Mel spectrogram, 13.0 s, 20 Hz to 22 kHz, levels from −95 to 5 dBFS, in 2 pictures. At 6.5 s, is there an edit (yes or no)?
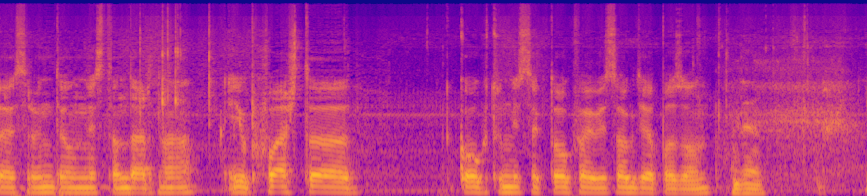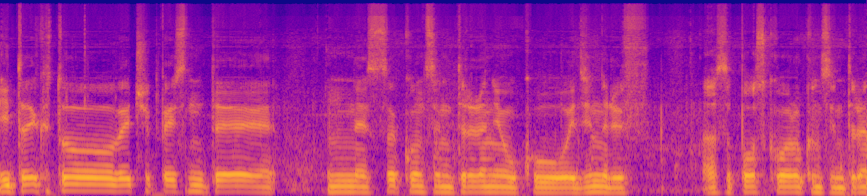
no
